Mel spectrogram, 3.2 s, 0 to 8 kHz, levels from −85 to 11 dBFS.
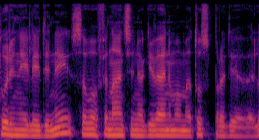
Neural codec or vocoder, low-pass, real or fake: none; 7.2 kHz; real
